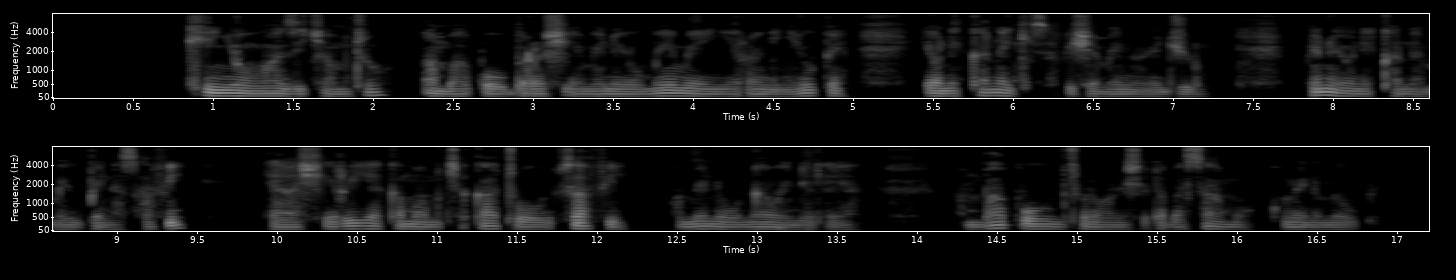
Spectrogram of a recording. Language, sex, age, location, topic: Swahili, male, 18-24, Nairobi, health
